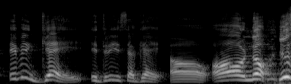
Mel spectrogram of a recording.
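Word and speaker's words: Gueye: Even gay, Idrissa gay.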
